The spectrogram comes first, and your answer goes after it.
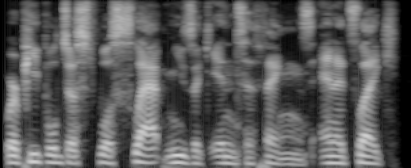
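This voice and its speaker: A man's voice: mid-range voice, steady tone, normal speed, pushed and bright, no echo, studio quality. A man speaking casually as an interview guest, explaining his creative work and voicing his own thoughts as quotes. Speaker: composer and audio drama creator interviewed as a guest.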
